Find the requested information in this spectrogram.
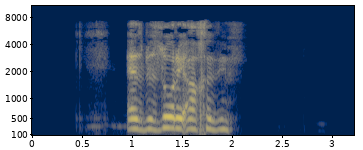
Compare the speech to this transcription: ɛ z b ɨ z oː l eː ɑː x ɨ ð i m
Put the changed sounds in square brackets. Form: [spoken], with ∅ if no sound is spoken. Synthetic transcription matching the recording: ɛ z b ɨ z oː [ɾ] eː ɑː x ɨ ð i m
